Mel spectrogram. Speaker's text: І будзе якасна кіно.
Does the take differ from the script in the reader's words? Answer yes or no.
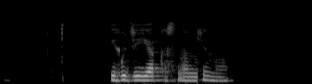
no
